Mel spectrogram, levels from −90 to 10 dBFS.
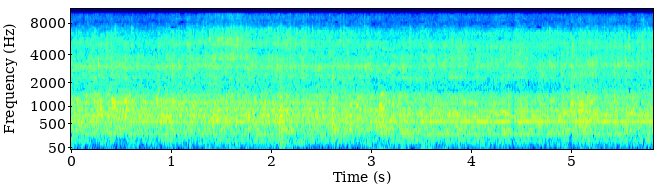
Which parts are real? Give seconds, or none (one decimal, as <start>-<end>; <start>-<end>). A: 0.0-3.0; 4.9-5.8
